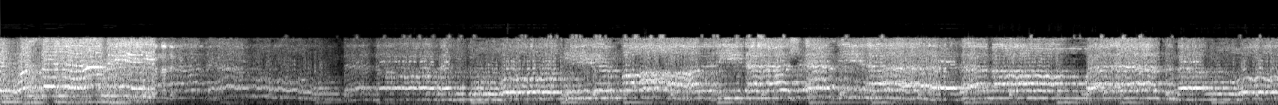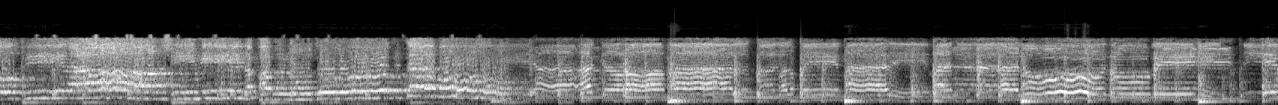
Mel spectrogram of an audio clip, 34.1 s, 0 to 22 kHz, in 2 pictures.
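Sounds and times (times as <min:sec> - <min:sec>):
low rhythmic pulse: 0:00.0 - 0:27.4
devotional chanting: 0:00.0 - 0:34.0.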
